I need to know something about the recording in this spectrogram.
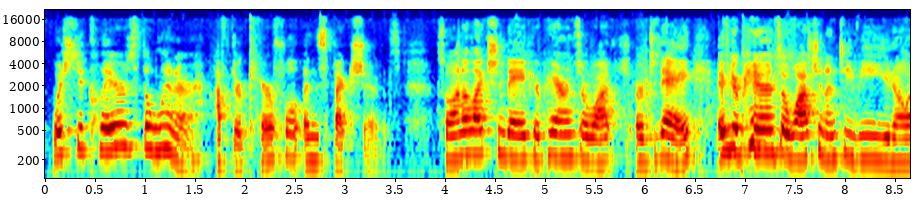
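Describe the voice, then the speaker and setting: Higher-voiced woman teacher reading to children. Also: a little mellow. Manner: instructional, simple child-directed explaining with frequent check-in "okay?". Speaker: elementary school teacher. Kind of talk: children's read-aloud lesson with questions.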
